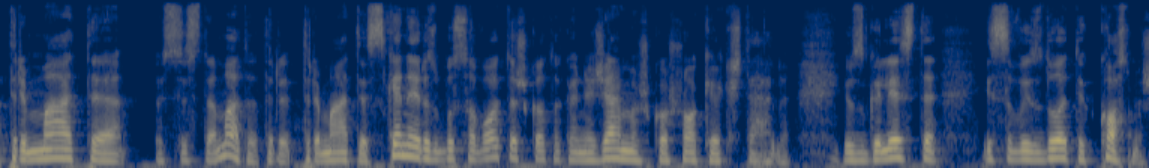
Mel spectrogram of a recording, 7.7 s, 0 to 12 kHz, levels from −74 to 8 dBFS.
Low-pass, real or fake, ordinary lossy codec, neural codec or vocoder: 10.8 kHz; real; AAC, 64 kbps; none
